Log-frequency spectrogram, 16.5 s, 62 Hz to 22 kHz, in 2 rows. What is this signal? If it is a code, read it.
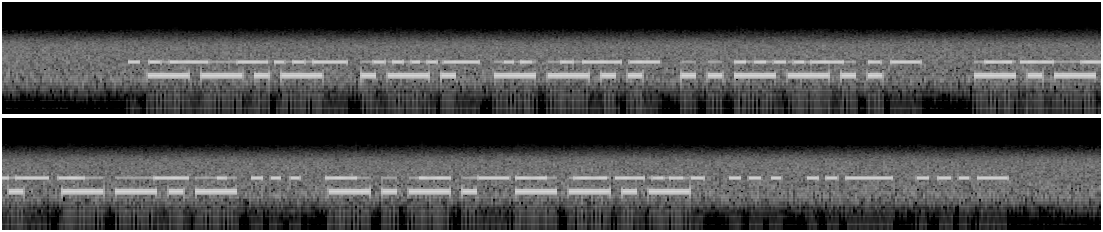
Morse code, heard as two keyed tones, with radio static. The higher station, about 17 wpm, 960 Hz: UX4IW 4A MO TEST TM7SUV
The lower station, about 12 wpm, 480 Hz: QRZ? CQ CQ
